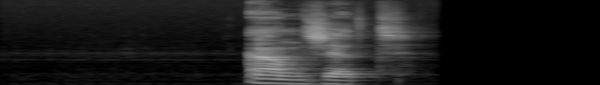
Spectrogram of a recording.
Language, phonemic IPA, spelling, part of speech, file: Dutch, /ˈanzɛt/, aanzet, noun / verb, Nl-aanzet.ogg
- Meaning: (noun) 1. first beginning, early incomplete draft 2. first impulse, initial push; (verb) first/second/third-person singular dependent-clause present indicative of aanzetten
